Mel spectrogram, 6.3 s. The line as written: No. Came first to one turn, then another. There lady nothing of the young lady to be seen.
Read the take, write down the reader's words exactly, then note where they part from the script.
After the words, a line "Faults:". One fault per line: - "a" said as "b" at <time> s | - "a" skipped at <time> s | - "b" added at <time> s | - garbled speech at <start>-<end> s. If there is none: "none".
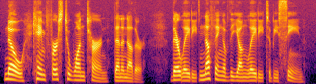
No. Came first to one turn, then another. There lady nothing of the young lady to be seen.
Faults:
none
